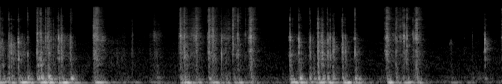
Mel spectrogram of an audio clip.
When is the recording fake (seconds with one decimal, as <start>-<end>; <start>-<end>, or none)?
0.6-2.3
